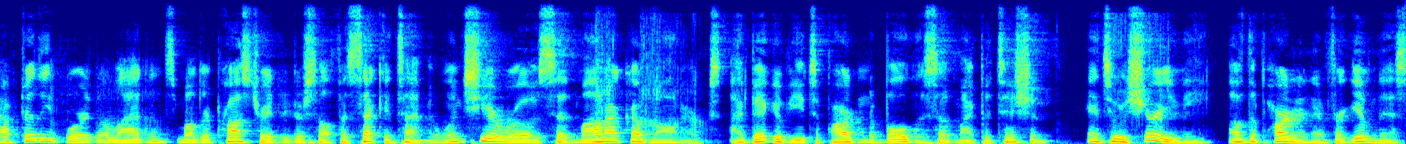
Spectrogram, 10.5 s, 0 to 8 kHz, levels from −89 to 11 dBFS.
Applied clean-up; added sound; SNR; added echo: neural mask model DeepFilterNet 3.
